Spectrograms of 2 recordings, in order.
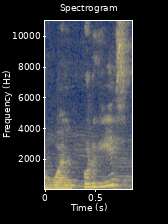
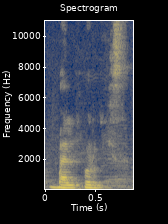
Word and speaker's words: Walpurgis: Al menos como nosotros lo leemos, casi siempre ha sido conocida como Walpurgis, eh, porque empieza con W, pero sí, en este, en este episodio vamos a estarle llamando Valpurgis en su pronunciación correcta.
